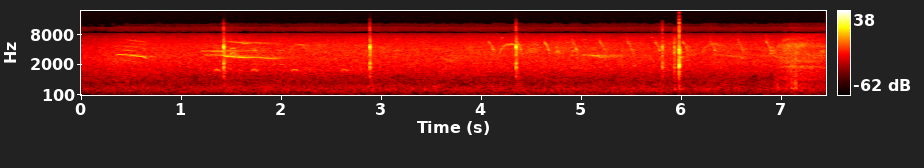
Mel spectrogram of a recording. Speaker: if you get over red and yellow it means you're grounding out somewhere yellow probably means you got too much vegetation growing on your wire and red you're probably touching the post you can also hear it clicking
